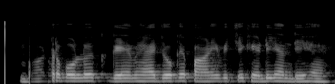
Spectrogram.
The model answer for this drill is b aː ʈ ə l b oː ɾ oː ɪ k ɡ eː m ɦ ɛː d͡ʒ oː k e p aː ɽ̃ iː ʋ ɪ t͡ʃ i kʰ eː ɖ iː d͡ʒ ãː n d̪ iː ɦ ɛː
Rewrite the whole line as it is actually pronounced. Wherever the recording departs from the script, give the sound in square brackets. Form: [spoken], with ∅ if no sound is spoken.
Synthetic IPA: b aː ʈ ə [ɾ] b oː [l] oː ɪ k ɡ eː m ɦ ɛː d͡ʒ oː k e p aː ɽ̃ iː ʋ ɪ t͡ʃ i kʰ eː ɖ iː d͡ʒ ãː n d̪ iː ɦ ɛː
